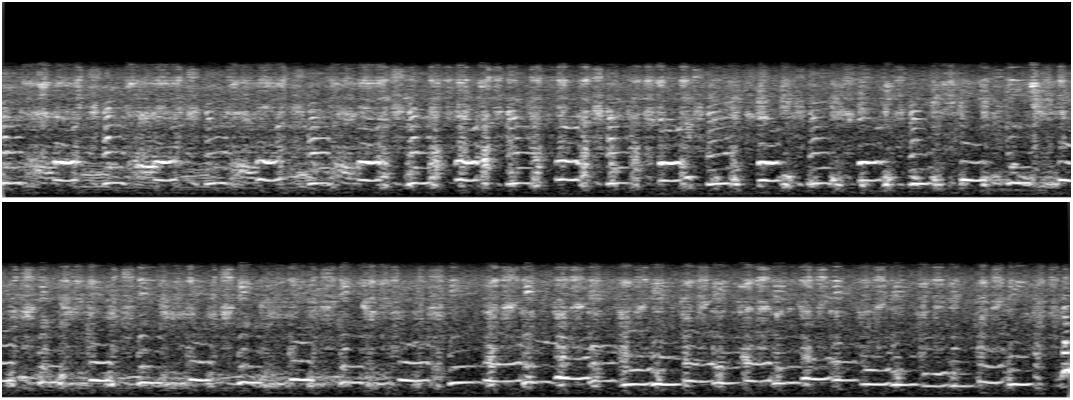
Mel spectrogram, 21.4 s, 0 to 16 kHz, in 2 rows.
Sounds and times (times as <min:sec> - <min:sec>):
Female singing: 0:00.0 - 0:21.3.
